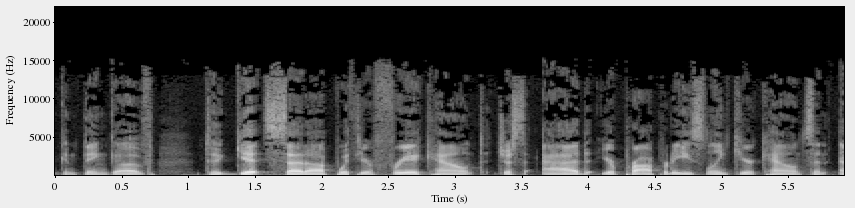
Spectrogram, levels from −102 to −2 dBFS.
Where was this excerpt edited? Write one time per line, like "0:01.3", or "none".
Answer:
none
